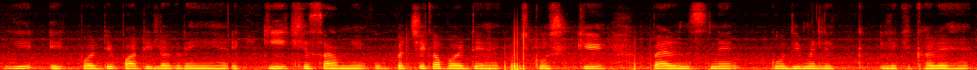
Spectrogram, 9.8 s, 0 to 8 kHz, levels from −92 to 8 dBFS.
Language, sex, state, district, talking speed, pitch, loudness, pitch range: Hindi, female, Bihar, Jamui, 160 wpm, 195 Hz, -23 LUFS, 185-205 Hz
